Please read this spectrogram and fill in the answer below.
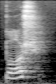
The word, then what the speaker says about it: Badhbh: There are three mainly known ones, which, again, with this pronunciation, man, there is Bev, or Bosh, I think is how they pronounce it. It literally is spelled B-A-D-H-B-H, and the pronunciation is nothing like that whatsoever.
